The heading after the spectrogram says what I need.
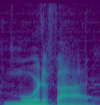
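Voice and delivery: slow, low drawn-out word; mortified. Real, not acted. Preacher recalling the stalled car, slow mortified. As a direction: let the embarrassment sink. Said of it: "I was mortified".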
